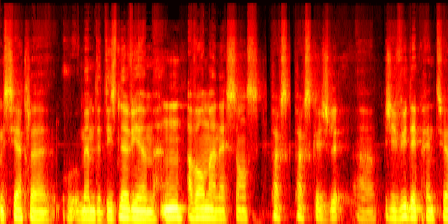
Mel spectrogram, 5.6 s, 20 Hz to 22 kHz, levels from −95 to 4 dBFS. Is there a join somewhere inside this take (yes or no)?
yes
